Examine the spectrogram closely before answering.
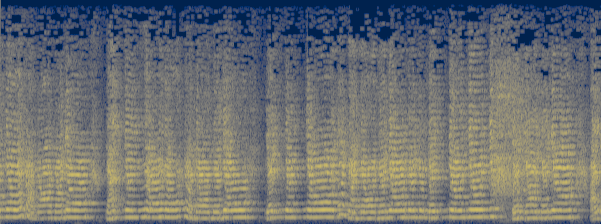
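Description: Background music: a wind instrument plays a melody of held notes, with short breaks between them.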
